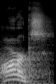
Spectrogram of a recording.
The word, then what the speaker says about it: Arch: fascinated by the arc spelled arch pronounced arc and the whole idea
